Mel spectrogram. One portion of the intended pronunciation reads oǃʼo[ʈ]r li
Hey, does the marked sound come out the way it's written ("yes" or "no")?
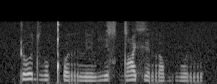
no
